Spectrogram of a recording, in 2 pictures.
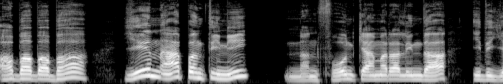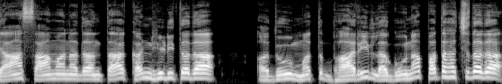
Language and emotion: Kannada, surprised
